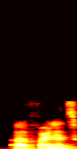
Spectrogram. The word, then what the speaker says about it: finance: 2 syllables, stresses on the first.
